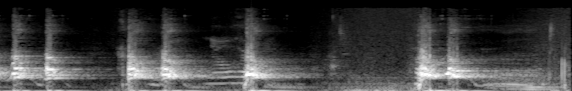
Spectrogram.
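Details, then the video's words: Mickey, a male Wheaten Terrier, vents his anger after a haircut with sharp, loud barks in quick pairs and triplets, separated by short pauses, while a woman's voice talks in the background. "Mickey the Wheaten Terrier Throwing a Tantrum"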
